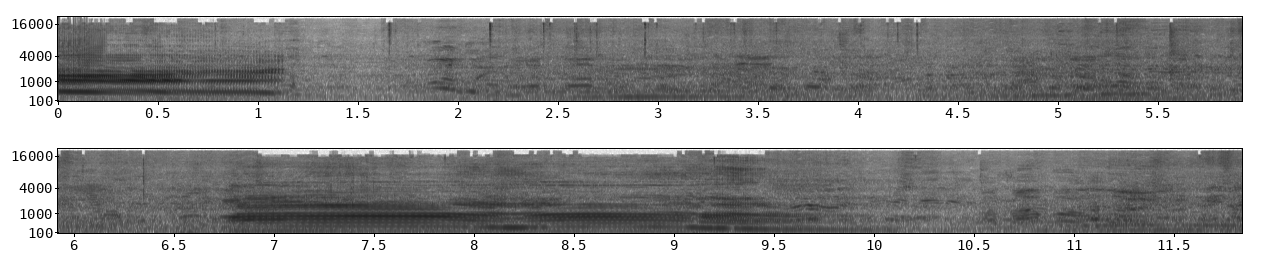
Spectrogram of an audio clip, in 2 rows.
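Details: Cows with calves at Raniganj cattle market in Dinajpur on 15 May 2025; a long, harmonic moo swells and wavers downward over several seconds amid crowd chatter, speech and background music.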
